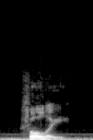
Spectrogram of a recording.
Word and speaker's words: Foley: Foley. – How do you spell that? – F-O-L-E-Y.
